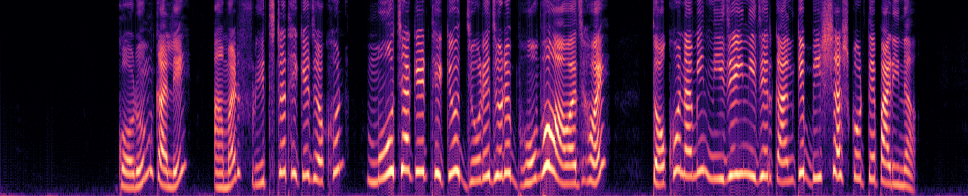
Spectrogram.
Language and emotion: Bengali, surprised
